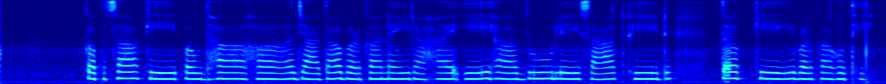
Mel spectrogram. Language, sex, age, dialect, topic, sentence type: Chhattisgarhi, female, 18-24, Western/Budati/Khatahi, agriculture, statement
